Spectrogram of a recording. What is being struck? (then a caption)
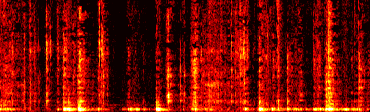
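Round soap bar. A blade scrapes shavings off the domed surface of a solid grey round bar of soap held in the hand. Repeated short, dry, crunchy scrapes carry a steady mid-pitched tone with a bright, crackly rasp, each stroke stopping quickly with almost no ring.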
